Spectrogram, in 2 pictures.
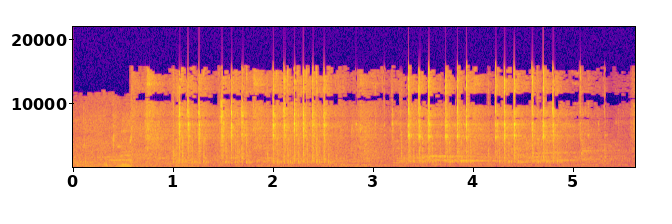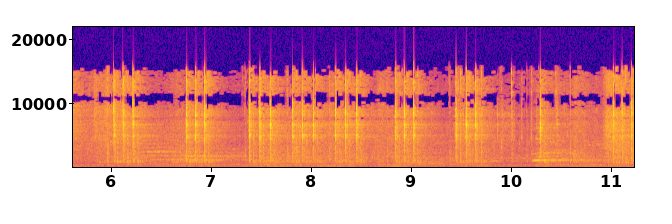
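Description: Arcade game gunfire crackles in rapid bursts through loudspeakers.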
